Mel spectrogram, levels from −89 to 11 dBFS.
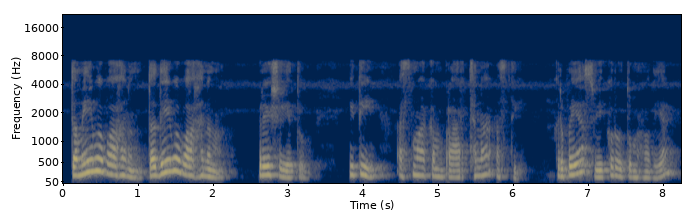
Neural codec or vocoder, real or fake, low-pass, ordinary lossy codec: vocoder, 22.05 kHz, 80 mel bands, WaveNeXt; fake; 7.2 kHz; none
